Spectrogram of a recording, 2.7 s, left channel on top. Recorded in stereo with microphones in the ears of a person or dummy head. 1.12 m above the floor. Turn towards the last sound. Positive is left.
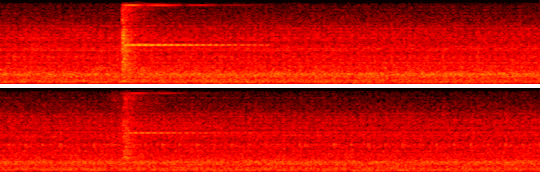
turn(degrees=65)  # may be behind; listen again after turning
